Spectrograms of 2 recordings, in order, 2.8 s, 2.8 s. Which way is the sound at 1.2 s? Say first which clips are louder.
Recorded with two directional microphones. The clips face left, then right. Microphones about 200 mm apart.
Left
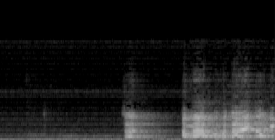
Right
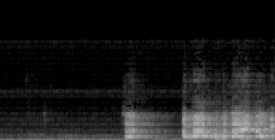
Right 4 dB; 25° right (ahead or behind).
